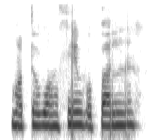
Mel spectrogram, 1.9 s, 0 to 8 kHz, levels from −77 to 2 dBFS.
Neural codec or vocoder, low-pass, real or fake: codec, 16 kHz, 2 kbps, FreqCodec, larger model; 7.2 kHz; fake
